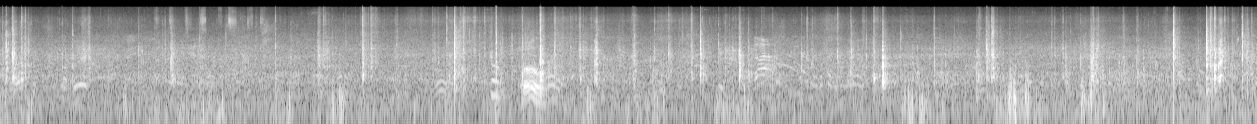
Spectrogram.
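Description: Skateboards on a concrete skatepark: sharp, irregular clacks as boards hit and land on the concrete.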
